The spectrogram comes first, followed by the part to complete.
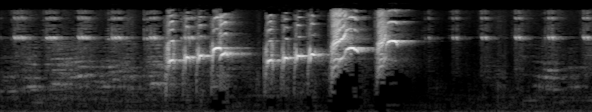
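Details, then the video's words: Green leafbird (cucak ijo) lure recording meant to make birds chatter long: bursts of sharp, rising whistled and buzzy notes, some sweeping upward, between faint repeated high ticking notes in the background. "Pancingan suara cuca ijo agar cepat ngekek panjang"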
